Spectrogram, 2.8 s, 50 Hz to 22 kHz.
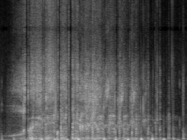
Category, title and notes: Sound effects > Experimental
Creature Monster Alien Vocal FX (part 2)-026
Creature, grotesque, otherworldly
